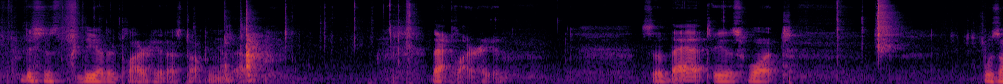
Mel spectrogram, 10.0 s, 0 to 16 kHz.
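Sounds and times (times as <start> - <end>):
person speaking: 0.0 - 3.0, 3.9 - 5.2, 9.7 - 10.0.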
